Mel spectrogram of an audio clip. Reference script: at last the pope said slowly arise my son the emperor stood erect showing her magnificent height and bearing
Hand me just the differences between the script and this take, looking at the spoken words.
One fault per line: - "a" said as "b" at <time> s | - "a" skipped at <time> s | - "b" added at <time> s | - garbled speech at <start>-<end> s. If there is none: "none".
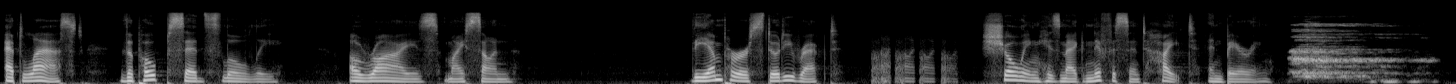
- "her" said as "his" at 10.4 s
